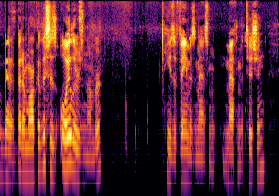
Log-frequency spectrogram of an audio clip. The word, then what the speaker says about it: Euler: better marca this is Euler's number he's a famous mathematician that's how you write it let you pronounce it Euler and then you know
